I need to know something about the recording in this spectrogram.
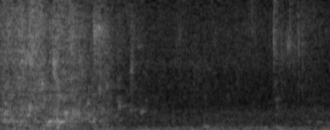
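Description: Water sloshing in the wash tub of a portable twin-tub washer and spin-dryer at the end of its wash cycle, fading over the first second.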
